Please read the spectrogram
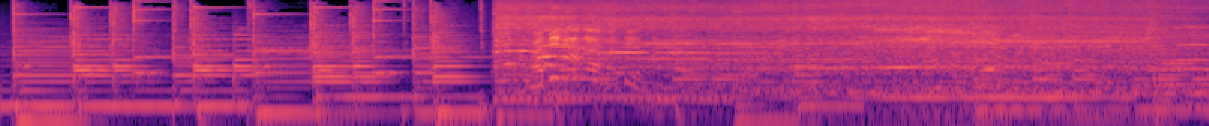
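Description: Cheerful children's background music with chiming notes. A little past three seconds in, a steady whirring noise starts under the music and keeps on: an electric countertop blender running.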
